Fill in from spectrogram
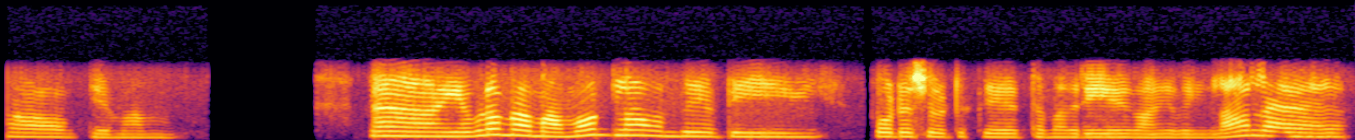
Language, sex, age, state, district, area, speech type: Tamil, female, 18-30, Tamil Nadu, Tiruvarur, rural, conversation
